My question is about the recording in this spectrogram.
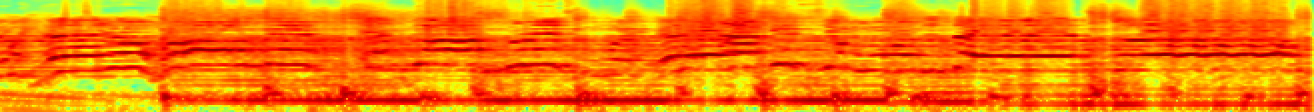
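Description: A young boy's unbroken voice singing a slow melody, holding long notes that slide between pitches, over a steady musical accompaniment.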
